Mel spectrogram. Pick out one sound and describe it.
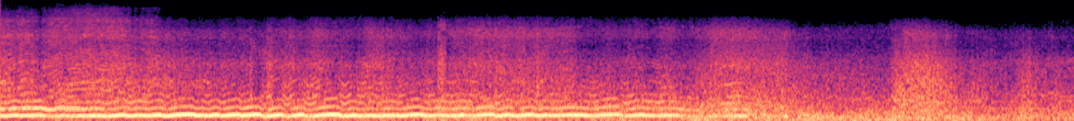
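Tyres rumble over bumpy dirt.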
